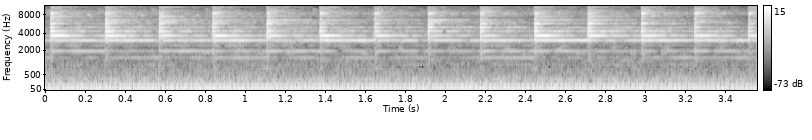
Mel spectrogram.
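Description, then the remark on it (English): A train clock plays its hourly electronic train sound at 3 o'clock, a steady run of rhythmic clickety-clack pulses about every quarter second, bright and tinny like a chiming novelty clock, with no voices. “Train clocks can be found online, at retail stores, and at train shows on tables where other train nuts have been told by their spouse to get rid of that obnoxious thing.”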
